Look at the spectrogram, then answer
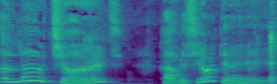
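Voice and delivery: very high, sing-song, sweet, polite best-behavior voice. Recalling how she acted when he came home, a speaker imitates her george voice. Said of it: "we called it her George voice".

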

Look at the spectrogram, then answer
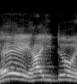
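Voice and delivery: high, playful, friendly joking tone. Speaker retells a man with crossed arms greeting him; imitating a man joking around. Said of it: "He's like joking with me".

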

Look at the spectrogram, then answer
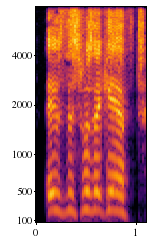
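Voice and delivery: acted scream. Recounting people taking off a designer shirt, retelling a scream. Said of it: "While I'm screaming".

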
